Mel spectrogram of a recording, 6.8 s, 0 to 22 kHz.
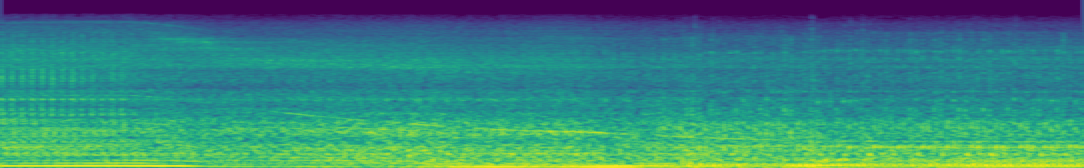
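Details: BMW F11/F10 520d 2013, N47 diesel: fast, uneven metallic rattle of about three to four beats a second, when cold and under load at 1500 rpm; a faulty injector, pinpointed by ISTA test.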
